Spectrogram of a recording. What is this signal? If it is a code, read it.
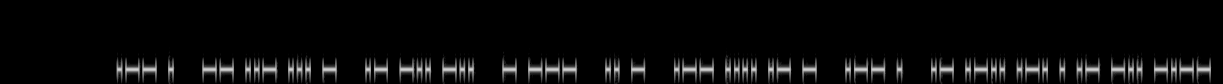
Morse code, heard as a keyed tone, about 28 wpm, 700 Hz. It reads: WE MUST ADD TO IT WHAT WE ALREADY
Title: Sentences from Top 1000 Words - Review Part 1 - 28wpm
